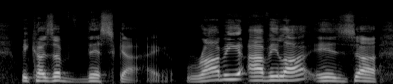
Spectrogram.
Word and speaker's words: Avila: of this guy Robbie Aila is uh I pronounce that with a Latin flourish are you Hispanic do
